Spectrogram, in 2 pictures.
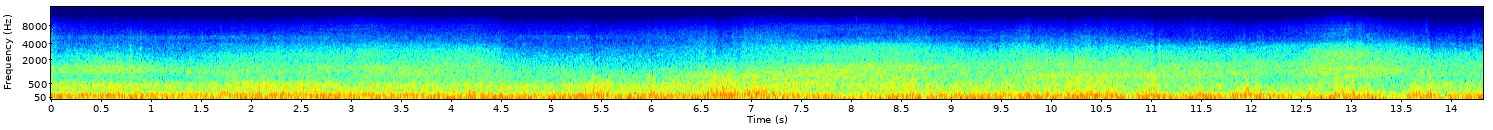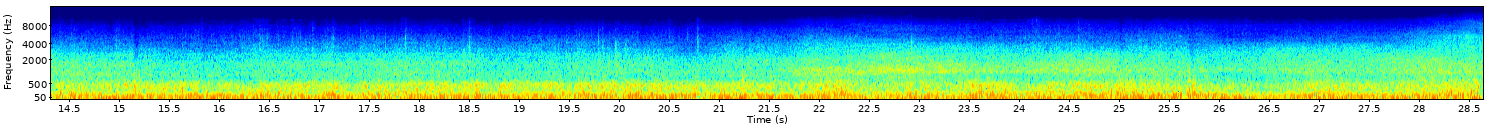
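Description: Wind rushing over a bicycle-mounted GoPro Hero 10's microphone while riding, a steady low rumble with tyre and road noise underneath, swelling louder a few times.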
